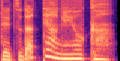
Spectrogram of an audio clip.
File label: Voice JP; Loreley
